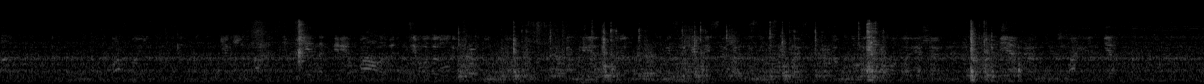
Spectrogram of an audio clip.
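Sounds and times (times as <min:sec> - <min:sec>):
disc carriage moving sideways: 0:04.3 - 0:10.8.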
